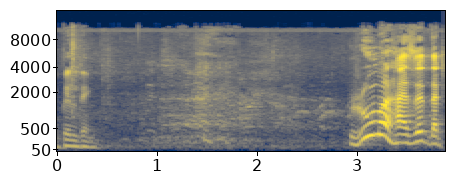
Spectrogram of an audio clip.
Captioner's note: laughter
